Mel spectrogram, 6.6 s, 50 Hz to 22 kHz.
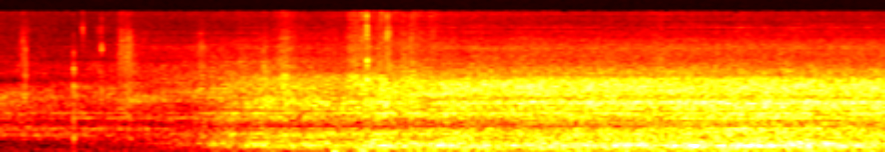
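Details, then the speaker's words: Zotac RTX 4090 graphics card fans at 60% speed under game load (72% GPU utilization), temperature dropping, PC under desk, phone mic: soft rushing airflow swells then holds steady with no rattle or buzz, audible but normal fan airflow. "This is at 60%. Now I am starting to hear something. More than before, but again, 60%."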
